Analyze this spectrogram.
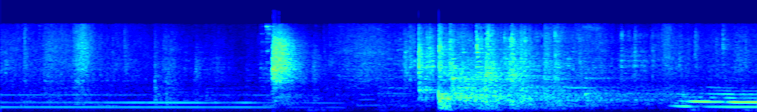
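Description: Experimental improvised music imitating buoy sounds. A low, steady horn-like note is held, then cut by a single sharp, loud metallic strike. A rough rushing, scraping noise follows, and the low held note comes back near the end.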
